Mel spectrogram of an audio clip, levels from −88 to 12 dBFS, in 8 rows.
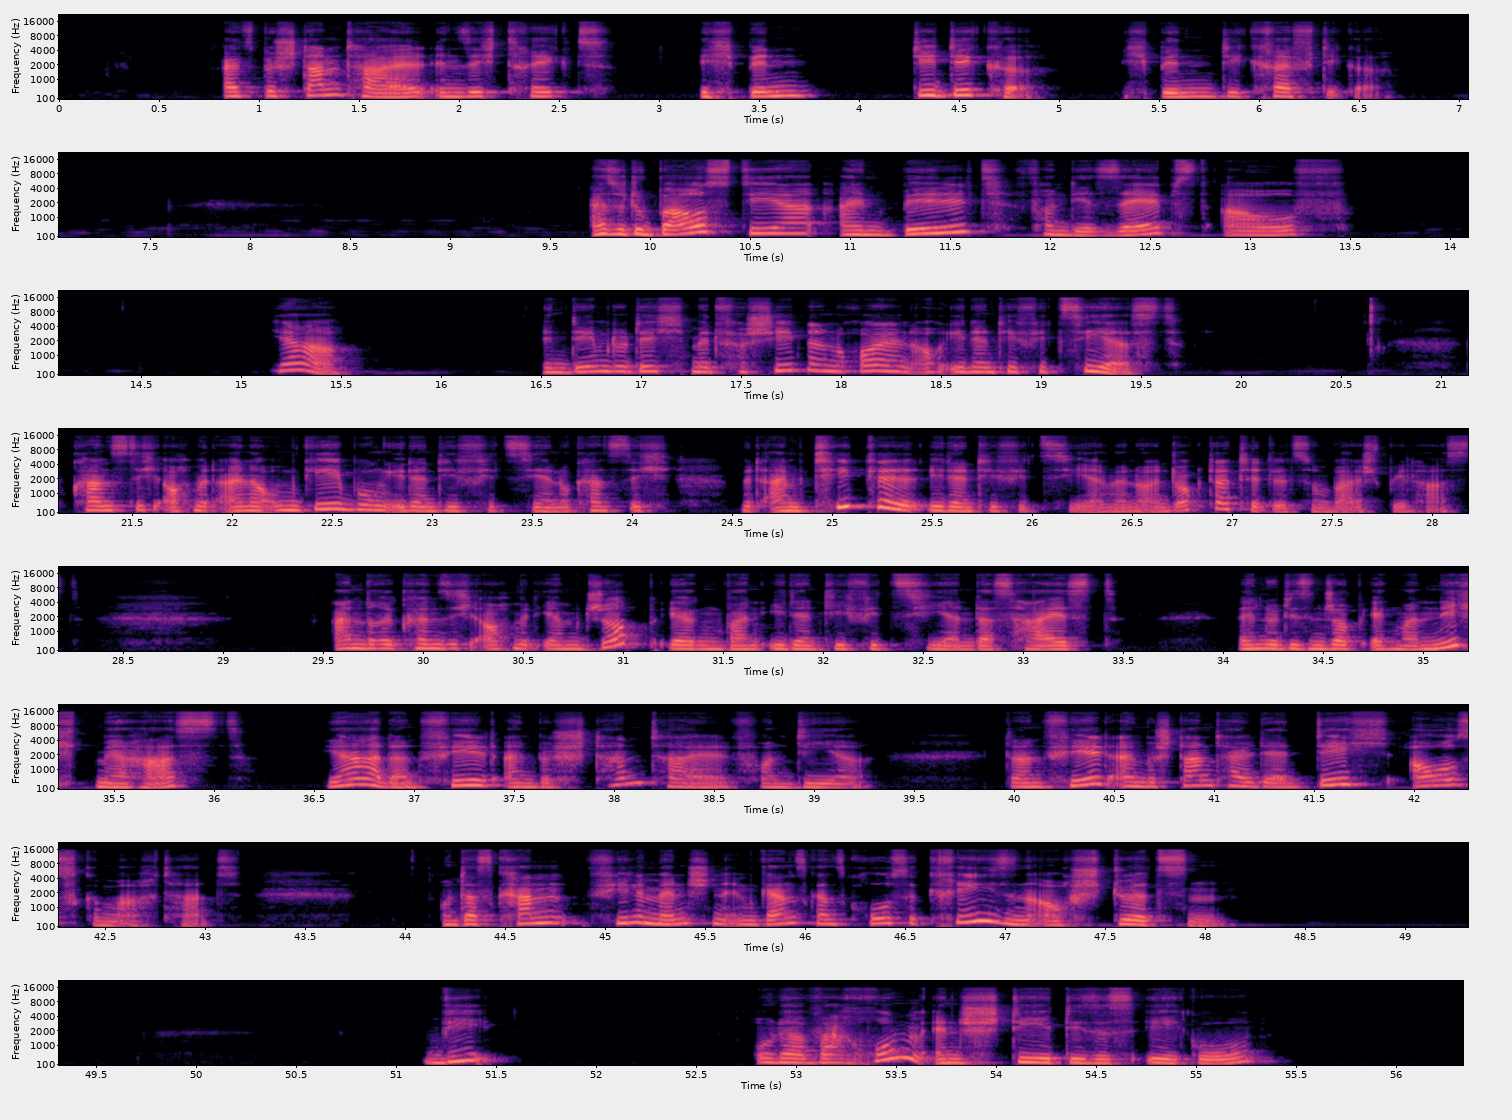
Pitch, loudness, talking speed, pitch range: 195 Hz, -22 LUFS, 115 wpm, 175-240 Hz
